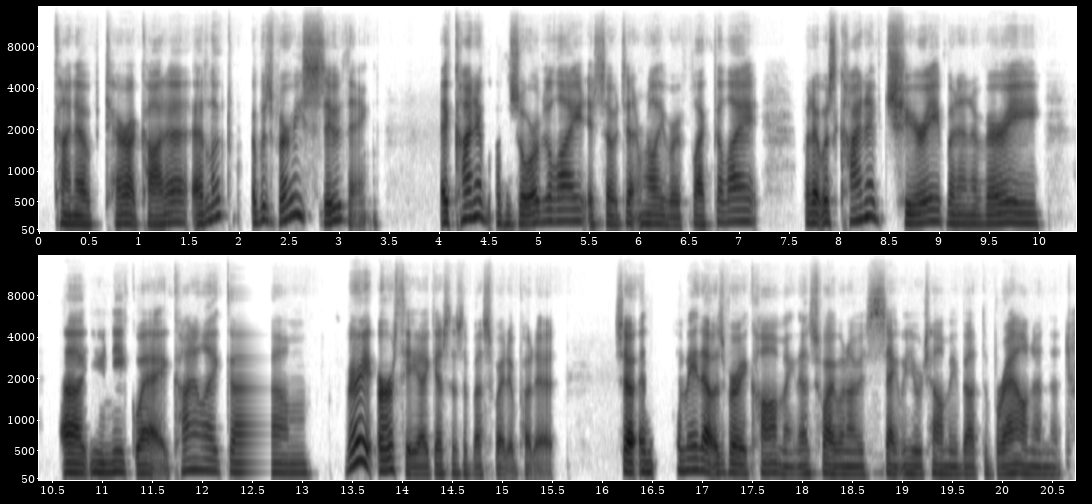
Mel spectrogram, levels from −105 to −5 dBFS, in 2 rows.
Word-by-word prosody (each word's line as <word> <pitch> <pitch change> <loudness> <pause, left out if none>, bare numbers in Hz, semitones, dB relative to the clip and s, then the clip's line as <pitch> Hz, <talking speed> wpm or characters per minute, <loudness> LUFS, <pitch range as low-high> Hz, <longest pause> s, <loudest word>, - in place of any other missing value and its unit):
kind 145 -3 +1
of 130 -1 +1
terracotta, 150 +3 +1
it 145 +2 +2
looked 260 +7 -3 0.2
it - - -1
was 215 -3 -2
very 260 +11 +1
soothing. 210 - -2 0.6
It 165 0 +4
kind 225 +4 +4
of 260 - -1
absorbed 145 +4 +1
the 190 - 0
light, 190 0 +1
it 130 - -3
so 140 0 -2
it 125 - -8
didn't 145 - -2
really 145 -2 0
reflect 130 +2 -3
the 170 - -3
light, 180 +1 0 0.4
but 155 - -1
it 160 - +6
was 175 -1 +1
kind 195 +6 +1
of 250 -6 -2
cheery, 165 +4 +1
but 160 -3 -2
in 145 -1 -2
a 140 - -2
very, 155 0 +1 0.6
uh, 150 -2 +7
unique 155 0 -1
way, 140 0 +1
kinda 185 +3 -1
like, 175 -3 -3 0.4
um, 145 -1 -3 0.3
very 295 +5 +6
earthy, 175 -9 +4
I 120 - 0
guess, 130 +2 -4
is 135 -1 -6
the 130 - -6
best 120 0 -7
way - - -2
to - - -6
put - - -7
it. - - -6 0.6
So 165 - +6
and 160 -1 +1 0.2
to 180 - 0
me, 185 +2 +2
that 165 -3 +7
was 145 - 0
very 145 -3 +3
calming, 135 -3 -1
that's 130 +2 -5
why 135 -3 +3
when 125 0 -1
I 120 0 0
was 120 -1 -7
say 140 -2 -2
when 130 - -5
you 125 - -1
were 125 - -4
telling 130 0 -3
me 125 - -3
about 120 0 -4
the - - -10
brown 130 +2 +1
and 115 0 -5
the 115 +2 -11
150 Hz, 215 wpm, -23 LUFS, 130-170 Hz, 0.6 s, uh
